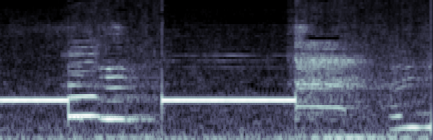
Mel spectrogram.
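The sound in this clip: A censor-style beep sounds in a played video recording. It is a steady high tone in two long stretches, with people talking under and between them.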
